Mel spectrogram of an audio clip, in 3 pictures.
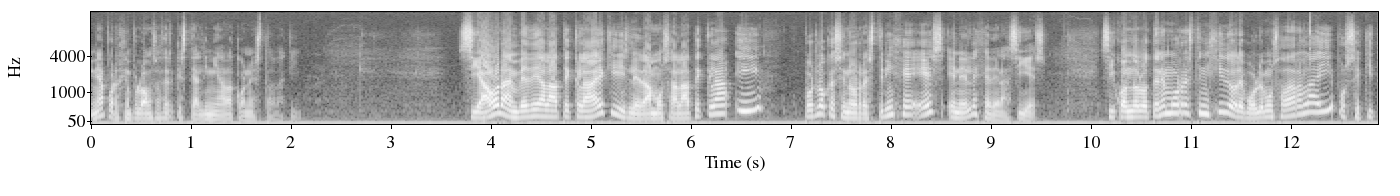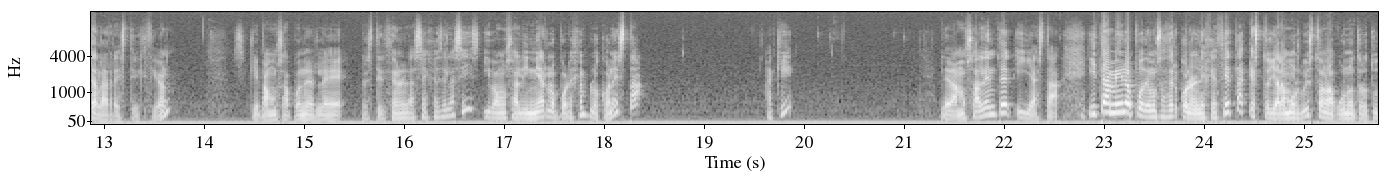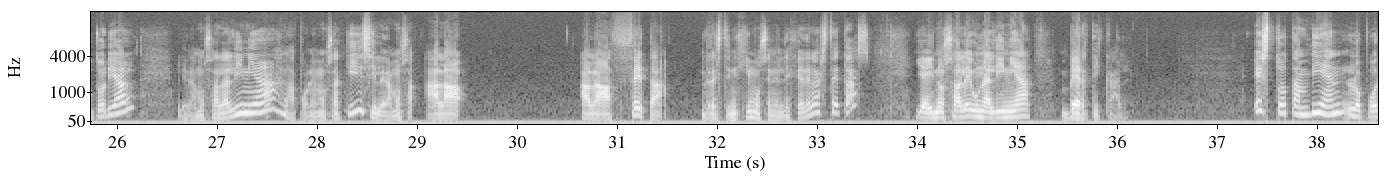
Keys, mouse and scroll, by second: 2.8 click, 4.1 click, 5.4 click, 6.9 y, 12.1 y, 14.6 y, 20.2 click, 20.9 click, 22.6-23.7 middle drag, 24.1-25.1 middle drag, 26.1 click, 27.6 click, 28.8 x, 31.5 z, 33.0 click, 33.7-36.3 middle drag, 37.3 click.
